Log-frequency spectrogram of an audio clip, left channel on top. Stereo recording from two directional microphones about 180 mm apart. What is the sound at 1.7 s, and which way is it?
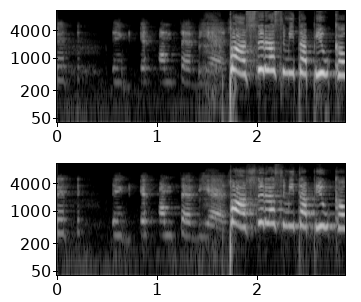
A woman's voice, 30° left (ahead or behind).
